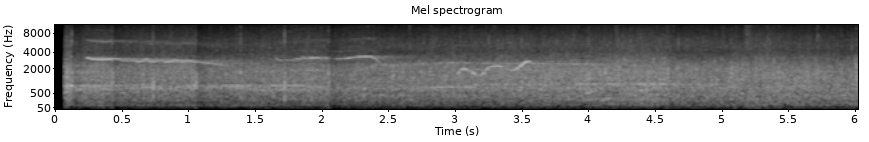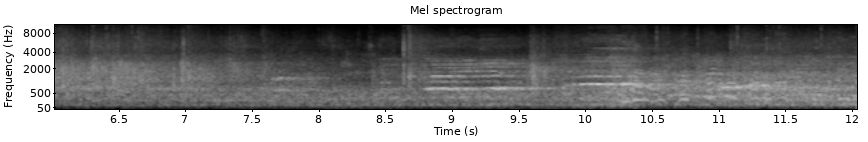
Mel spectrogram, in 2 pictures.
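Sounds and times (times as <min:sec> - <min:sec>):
audience applauding: 0:00.1 - 0:07.8, 0:09.6 - 0:12.0.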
